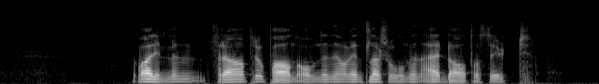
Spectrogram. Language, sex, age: Norwegian, male, 53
